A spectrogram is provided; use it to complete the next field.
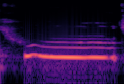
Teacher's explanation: when you say hoot, you can see your lip is actually puckering up together into a rounded position. So this is what we mean by rounding. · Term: rounded vowel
